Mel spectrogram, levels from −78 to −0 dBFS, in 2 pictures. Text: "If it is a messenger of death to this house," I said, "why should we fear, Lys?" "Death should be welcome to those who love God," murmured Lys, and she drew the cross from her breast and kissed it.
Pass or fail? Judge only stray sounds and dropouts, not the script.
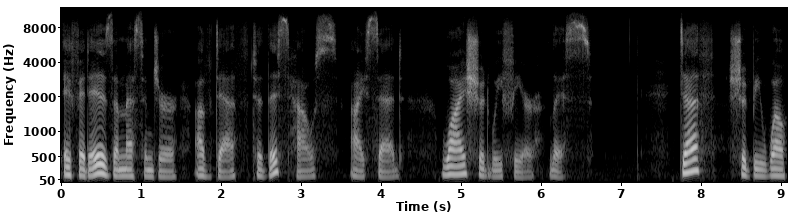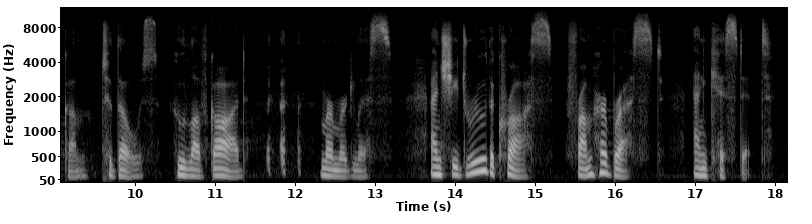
fail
